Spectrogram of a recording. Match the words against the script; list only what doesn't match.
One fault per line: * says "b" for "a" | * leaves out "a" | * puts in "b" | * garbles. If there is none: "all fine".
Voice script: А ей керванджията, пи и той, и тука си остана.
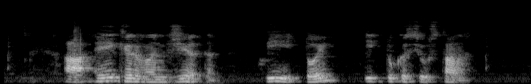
all fine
